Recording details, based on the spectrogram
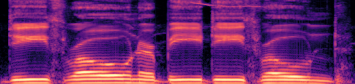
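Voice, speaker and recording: An actor playing a folksy, dryly sarcastic backwoods man in a scripted comedy, with deadpan delivery. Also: mid-range voice, extremely slow, heavy background noise. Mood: wry. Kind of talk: scripted audio comedy acting.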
